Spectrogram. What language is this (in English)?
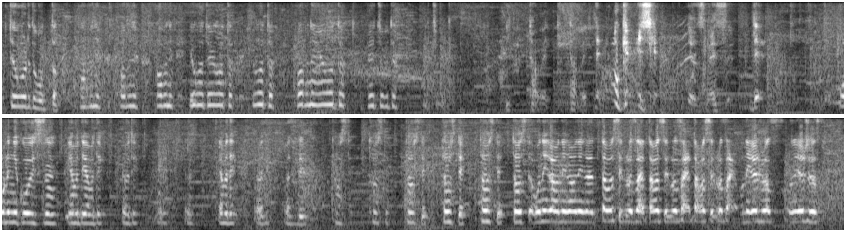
Japanese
